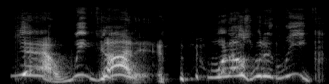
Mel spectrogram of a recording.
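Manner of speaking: high, drawn-out comic protest; tickled, incredulous high voice; laughing exasperation. Real, not acted. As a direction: cry it out through laughter. Mocking the needless explanation, laughing.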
